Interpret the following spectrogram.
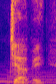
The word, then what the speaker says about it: Yahvé: Al insertar las vocales de Jahve en el texto consonántico hebreo original, obtenemos la forma Jahve, Yahvé, que ha sido generalmente aceptada por los eruditos modernos como la verdadera pronunciación del nombre divino.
